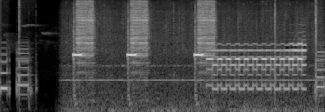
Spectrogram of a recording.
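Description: Cartoon mobile phone: a couple of quick keypad beeps as a number is dialled, then a faint steady line tone broken by three short bursts of hiss. About two and a half seconds in, a trilling electronic ring sounds for just over a second as the call rings through.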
